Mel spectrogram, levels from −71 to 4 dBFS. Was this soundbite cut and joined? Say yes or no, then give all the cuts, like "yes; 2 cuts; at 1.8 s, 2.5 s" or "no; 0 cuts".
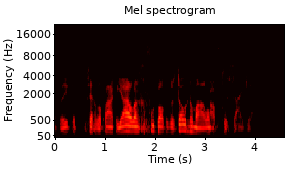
yes; 1 cut; at 3.1 s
